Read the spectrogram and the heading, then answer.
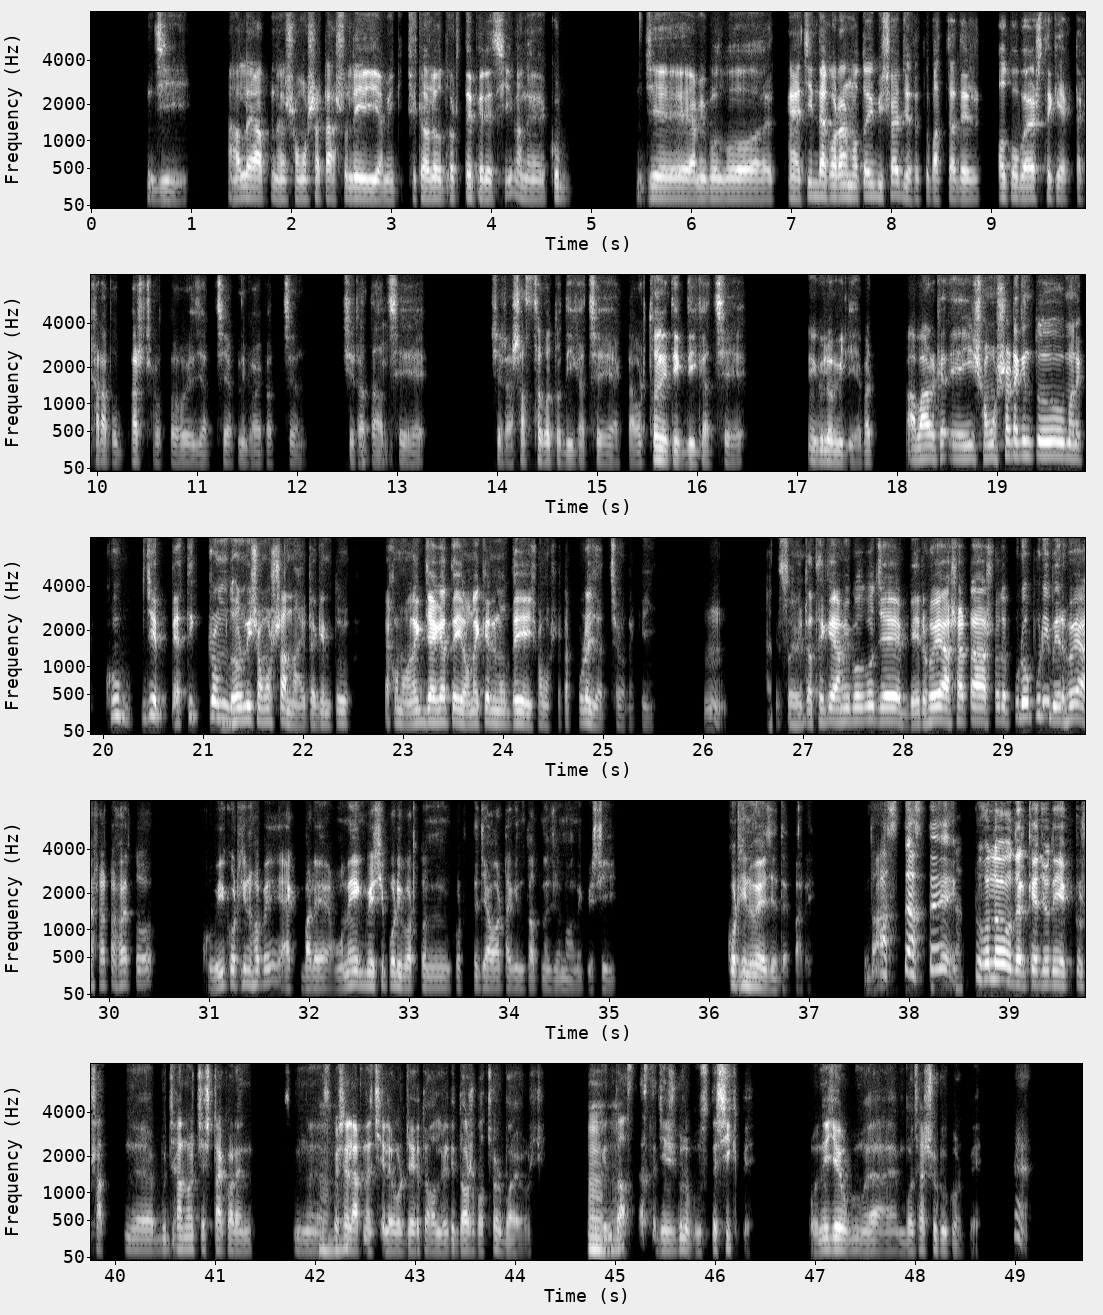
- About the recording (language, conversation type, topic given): Bengali, advice, বাচ্চাদের সামনে স্বাস্থ্যকর খাওয়ার আদর্শ দেখাতে পারছি না, খুব চাপে আছি
- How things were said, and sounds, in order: "তাহলে" said as "আহলে"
